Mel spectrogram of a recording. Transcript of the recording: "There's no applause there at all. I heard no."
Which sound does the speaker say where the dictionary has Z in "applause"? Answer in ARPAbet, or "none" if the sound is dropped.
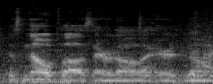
Z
